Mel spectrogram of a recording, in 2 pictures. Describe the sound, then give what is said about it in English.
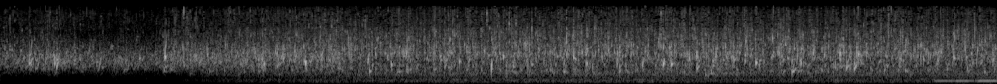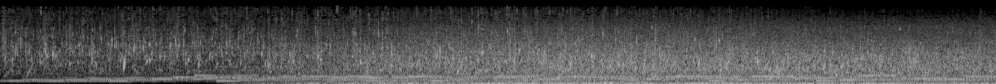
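River water rushes and trickles steadily throughout, a continuous stream sound; about halfway through, low sustained musical tones rise beneath the flow and grow fuller toward the end. “Let's talk about rivers.”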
